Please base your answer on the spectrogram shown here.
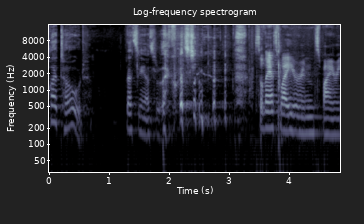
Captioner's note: laughter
